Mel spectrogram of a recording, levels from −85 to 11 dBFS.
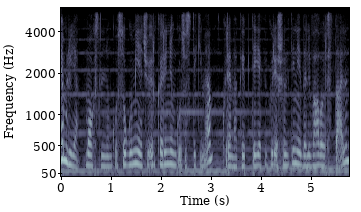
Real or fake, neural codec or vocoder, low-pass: real; none; 5.4 kHz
